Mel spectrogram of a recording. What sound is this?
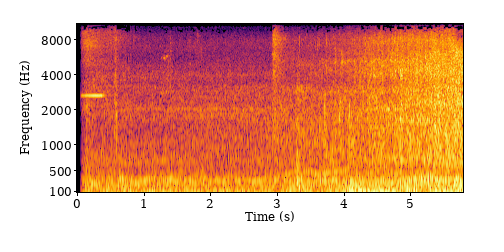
Soundscapes > Urban
Bus door closing and bus leaving 10
Where: Tampere Keskusta What: Sound of a bus door closing and bus leaving bus stop Where: At a bus stop in the morning in a calm weather Method: Iphone 15 pro max voice recorder Purpose: Binary classification of sounds in an audio clip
